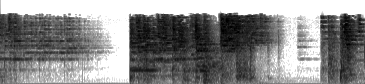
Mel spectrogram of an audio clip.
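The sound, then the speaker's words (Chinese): Three loud crashes as a vase and drinking glasses on a table are smashed in anger, the first leaving a bright ringing shimmer that fades, the second a long clattering burst of shards, the third cut short. No voices. “说着，皇后生气的把桌子上的花瓶、玻璃杯全砸碎了。”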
